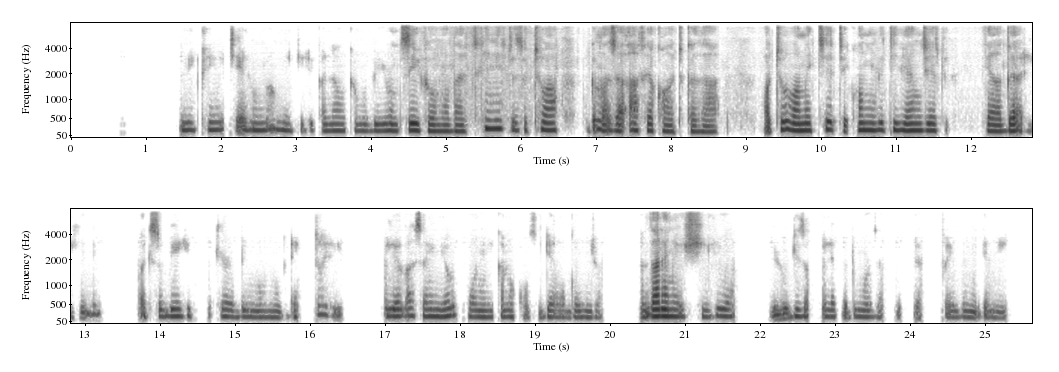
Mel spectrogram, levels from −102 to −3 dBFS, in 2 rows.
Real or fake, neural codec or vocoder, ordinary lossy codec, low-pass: fake; codec, 24 kHz, 0.9 kbps, WavTokenizer, small release; AAC, 48 kbps; 7.2 kHz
